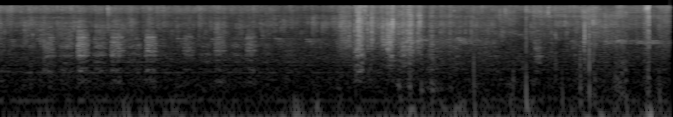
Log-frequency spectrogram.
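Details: Five-month-old Pit Bull Golden Retriever mix puppy Lola panting in fast, rhythmic breathy bursts, several per second, with a low rumbling background and one louder knock near the end.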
